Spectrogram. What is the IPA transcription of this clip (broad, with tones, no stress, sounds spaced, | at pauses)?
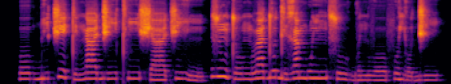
oː˨ ɡ͡b i˨ t͡ʃ e˦˨ t ɪ˨ ŋ aː˦ d͡ʒ iː˦ tʰ iː˦ ʃ aː˨ t͡ʃ i˦ ɣ ĩ˨ | z ũ˦˨ t oː˨ ŋ β a˦ d o˦ d ɪ˨ ɣ a˦ m w ĩ˦ ŋ s uː˦˨ ɡʷ i˨ n v oː˨ f ʊ˦ j o˨ d͡ʒ i˦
